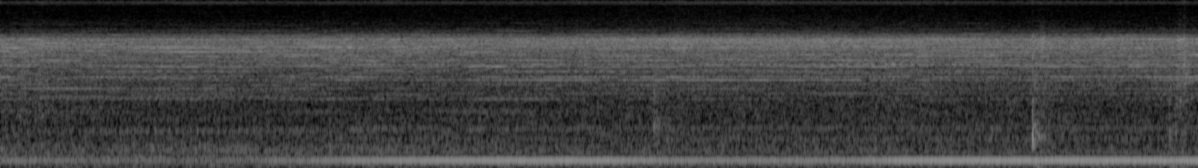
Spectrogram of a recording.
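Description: Egg keema frying in butter and oil in a pan, a steady sizzling hiss over a constant low hum, with a faint tap about ten seconds in as a slotted spoon stirs it.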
